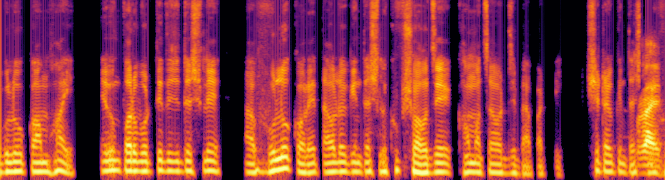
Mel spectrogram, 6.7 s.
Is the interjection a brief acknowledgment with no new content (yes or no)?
no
